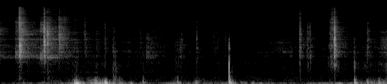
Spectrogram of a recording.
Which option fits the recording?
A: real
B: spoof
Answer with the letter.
B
